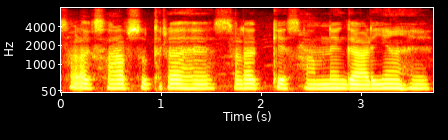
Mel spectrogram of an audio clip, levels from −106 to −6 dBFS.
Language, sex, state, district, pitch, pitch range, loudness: Hindi, male, Jharkhand, Deoghar, 145 Hz, 145-150 Hz, -17 LUFS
